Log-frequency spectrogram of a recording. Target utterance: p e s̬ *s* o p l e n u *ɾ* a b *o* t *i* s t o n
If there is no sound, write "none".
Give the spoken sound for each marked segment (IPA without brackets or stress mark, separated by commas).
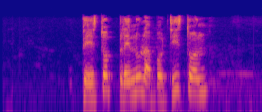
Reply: t, l, o, i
